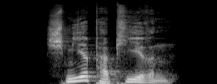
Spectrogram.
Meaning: dative plural of Schmierpapier
- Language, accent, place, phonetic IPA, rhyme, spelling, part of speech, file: German, Germany, Berlin, [ˈʃmiːɐ̯paˌpiːʁən], -iːɐ̯papiːʁən, Schmierpapieren, noun, De-Schmierpapieren.ogg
